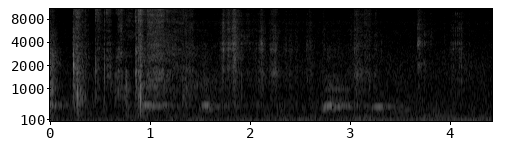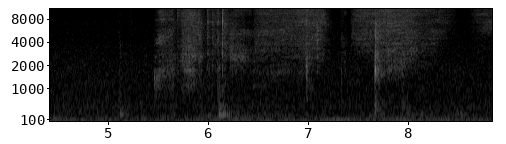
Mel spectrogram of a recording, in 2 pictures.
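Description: A sheet of A4 paper being folded in half and creased flat by hand: faint rustling, sliding and scraping strokes, with one sharp tick about three-quarters of the way through.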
